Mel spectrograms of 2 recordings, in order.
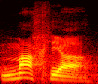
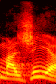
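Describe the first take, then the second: First: The stress is on the first syllable. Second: The stress is on the second syllable. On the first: This is the Spanish word. "a tônica é ma" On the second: This is the Portuguese word. "a tônica é gia"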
